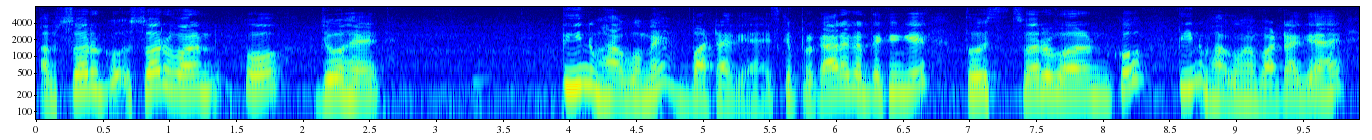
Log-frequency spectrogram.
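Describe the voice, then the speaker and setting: A woman teaching a lesson, explaining step by step and slowly spelling out each sound. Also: medium pitch, lively intonation, gravelly, slight background noise. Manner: slow and methodical, repeating and spelling out sounds.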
